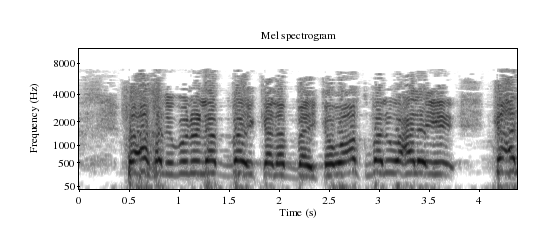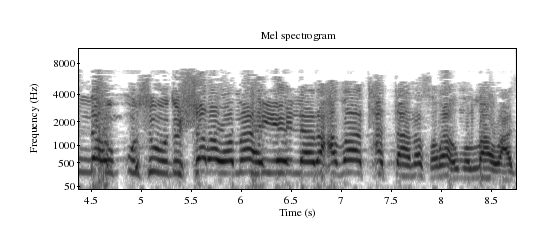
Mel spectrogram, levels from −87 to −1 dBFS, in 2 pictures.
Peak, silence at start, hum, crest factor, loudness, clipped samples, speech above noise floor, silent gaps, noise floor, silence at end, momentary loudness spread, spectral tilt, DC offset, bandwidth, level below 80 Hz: -4 dBFS; 0.1 s; none; 10 dB; -14 LUFS; under 0.1%; 21 dB; none; -35 dBFS; 0 s; 5 LU; -3 dB/octave; under 0.1%; 7.4 kHz; -46 dBFS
